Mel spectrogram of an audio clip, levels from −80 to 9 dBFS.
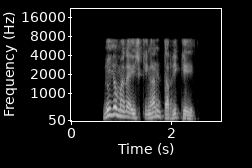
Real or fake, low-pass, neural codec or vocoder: fake; 7.2 kHz; codec, 24 kHz, 3 kbps, HILCodec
